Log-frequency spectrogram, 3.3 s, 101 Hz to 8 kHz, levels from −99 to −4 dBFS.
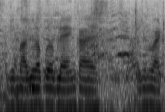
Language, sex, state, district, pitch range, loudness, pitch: Marathi, male, Maharashtra, Mumbai Suburban, 120-130 Hz, -15 LUFS, 125 Hz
